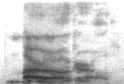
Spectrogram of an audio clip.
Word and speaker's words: Marlboro: I never know how to pronounce it, but Marlboro.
